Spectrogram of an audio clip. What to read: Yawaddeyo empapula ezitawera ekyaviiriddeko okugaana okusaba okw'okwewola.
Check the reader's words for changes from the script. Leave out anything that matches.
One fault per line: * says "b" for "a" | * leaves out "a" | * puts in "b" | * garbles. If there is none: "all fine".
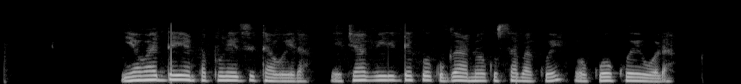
* puts in "kwe"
